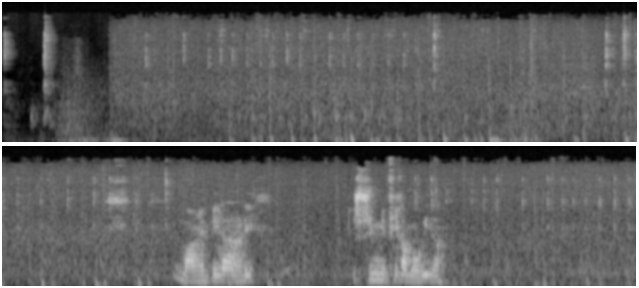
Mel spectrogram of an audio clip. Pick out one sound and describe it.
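Horse hooves clop steadily on a cobbled street.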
